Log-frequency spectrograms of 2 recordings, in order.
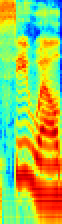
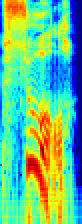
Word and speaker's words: Sewell: I knew someone, one person, one family, and they pronounced it Sewell, but here in the UK, they like to say Sewell, 2 syllables, or Sewell, just 1 syllable. So you can say it the way you choose. We're choosing to go with Sewell.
